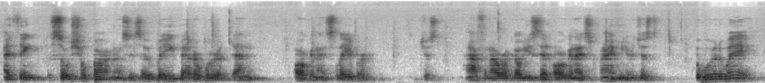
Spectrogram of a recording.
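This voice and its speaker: A man with a Dutch accent, speaking at a community meeting in a measured, explanatory way. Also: sits low, creaky, mellow. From Netherlands. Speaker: audience member. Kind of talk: meeting discussion. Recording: roomy hall, distant mic, background noise.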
